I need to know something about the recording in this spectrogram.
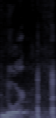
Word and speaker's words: Newark: y'all can't see it right there it's actually pronounced Newark real dope entrepreneur named uh Gabe okay um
